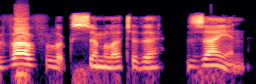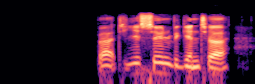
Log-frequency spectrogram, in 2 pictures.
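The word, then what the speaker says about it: זַיִן: And Zayin has a Z sound, Z as in Zion. Although Zion is actually pronounced Zion in Hebrew. But in any case, the Zayin has a Z sound. The eighth letter, Chet, has a Ch sound as in Loch or Bach.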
